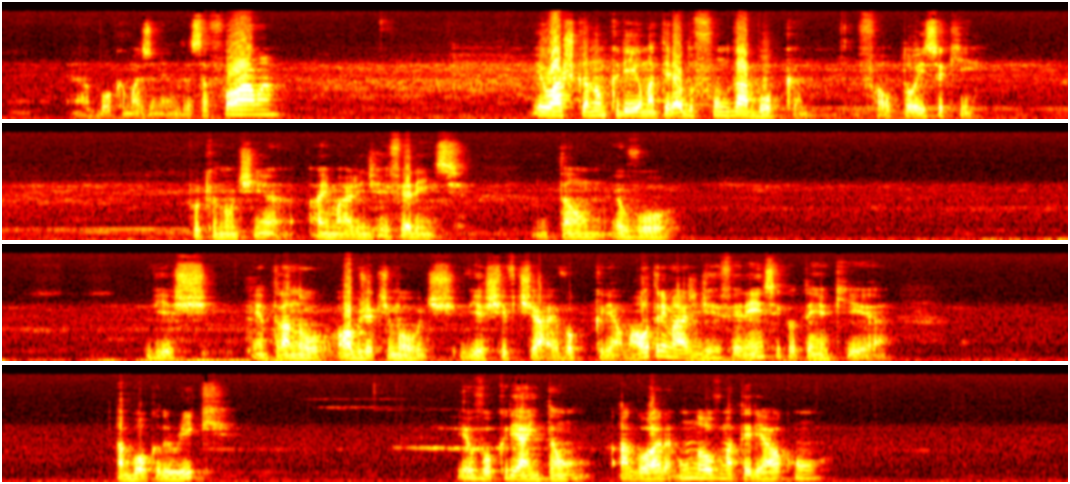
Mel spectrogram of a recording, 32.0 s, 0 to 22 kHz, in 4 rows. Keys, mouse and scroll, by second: 1.6 click, 2.8 Tab, 6.2-7.7 ctrl+middle drag, 8.0-8.7 ctrl+shift+middle drag, 8.8-10.2 ctrl+shift+middle drag, 12.2 shift+middle click, 14.8-16.2 shift+middle drag, 17.1 shift+a, 17.9 ctrl+shift+Tab, 19.0 click, 19.6 shift+a, 20.7 click, 22.5 click, 23.7 click, 24.4 g, 25.5 click, 26.2 g, 26.7 click, 27.1 ctrl+middle click, 28.9 click, 30.7-31.9 ctrl+middle drag.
